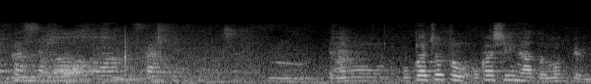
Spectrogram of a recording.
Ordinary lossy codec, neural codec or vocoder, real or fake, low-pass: none; codec, 44.1 kHz, 7.8 kbps, Pupu-Codec; fake; 7.2 kHz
